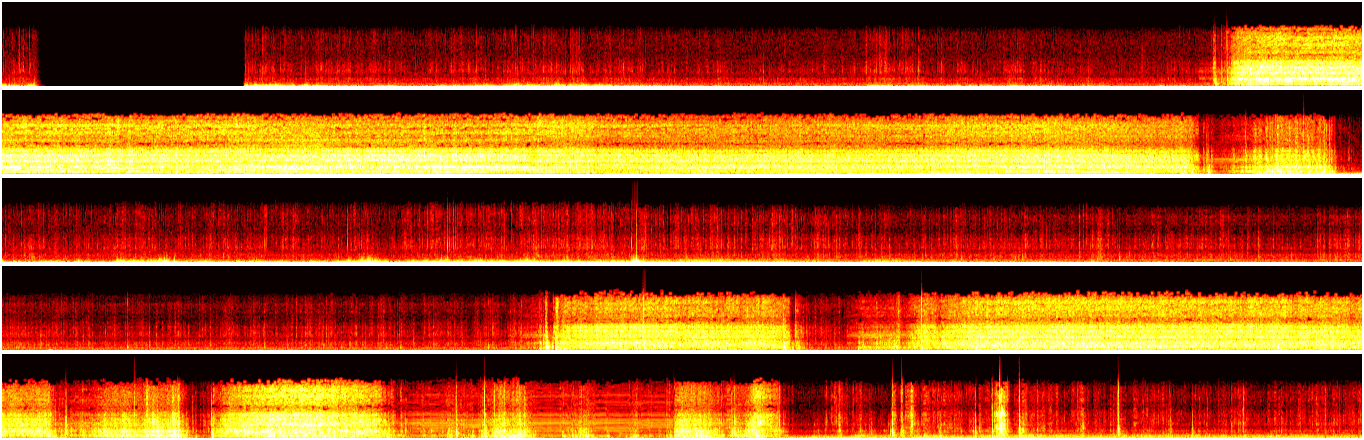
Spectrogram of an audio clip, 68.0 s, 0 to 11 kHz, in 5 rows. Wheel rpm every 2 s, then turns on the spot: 0, 0, 0, 0, 0, 0, 50, 90, 80, 80, 60, 70, 70, 10, 0, 0, 0, 0, 0, 0, 0, 0, 0, 40, 10, 50, 50, 20, 60, 10, 10, 0, 0, 0.
26-28 54-56 58-62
